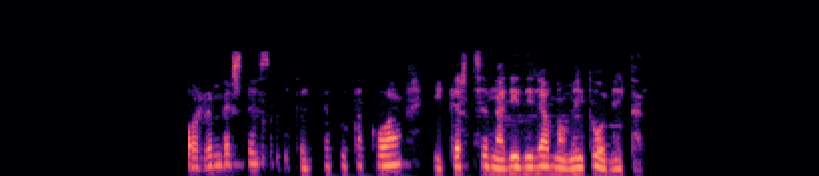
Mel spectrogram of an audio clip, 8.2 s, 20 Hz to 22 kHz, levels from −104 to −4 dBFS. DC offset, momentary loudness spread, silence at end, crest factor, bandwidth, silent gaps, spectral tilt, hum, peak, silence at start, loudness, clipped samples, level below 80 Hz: under 0.1%; 19 LU; 1.8 s; 22 dB; 7.6 kHz; 2.90-2.96 s, 3.13-3.23 s, 4.20-4.32 s, 4.44-4.48 s, 6.25-6.30 s; -7 dB/octave; none; -12 dBFS; 1.9 s; -31 LUFS; under 0.1%; -60 dBFS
